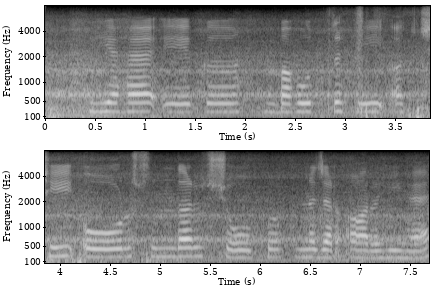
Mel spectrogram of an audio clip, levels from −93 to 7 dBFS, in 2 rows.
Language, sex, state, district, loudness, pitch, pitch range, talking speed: Hindi, female, Haryana, Jhajjar, -18 LUFS, 220 Hz, 210-225 Hz, 95 wpm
